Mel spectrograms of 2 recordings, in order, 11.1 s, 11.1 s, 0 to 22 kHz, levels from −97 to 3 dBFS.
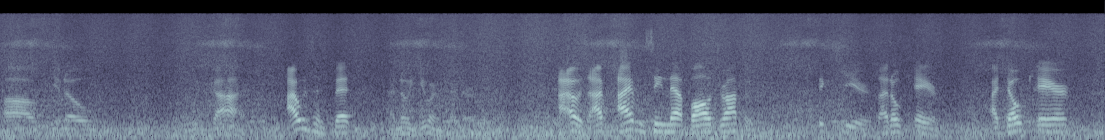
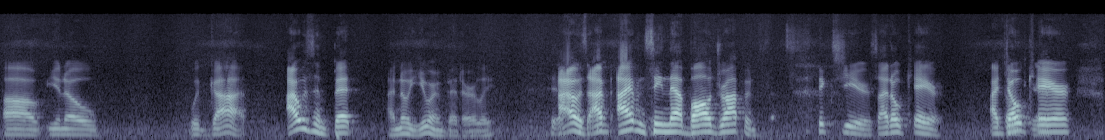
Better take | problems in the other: second | hiss; loud; throughout; 6 dB below the speech; faint in the second

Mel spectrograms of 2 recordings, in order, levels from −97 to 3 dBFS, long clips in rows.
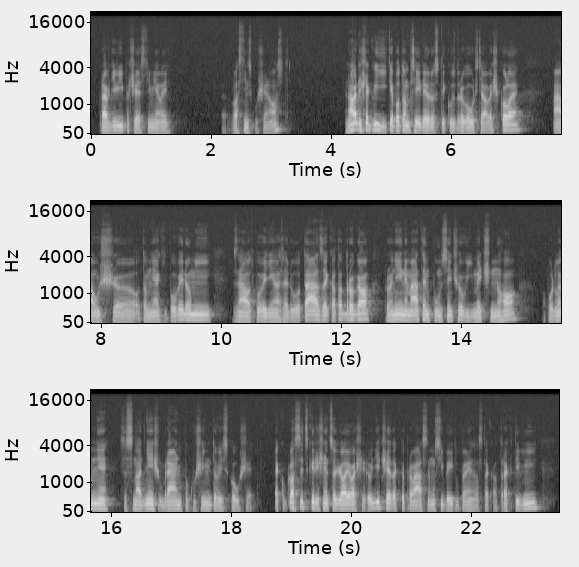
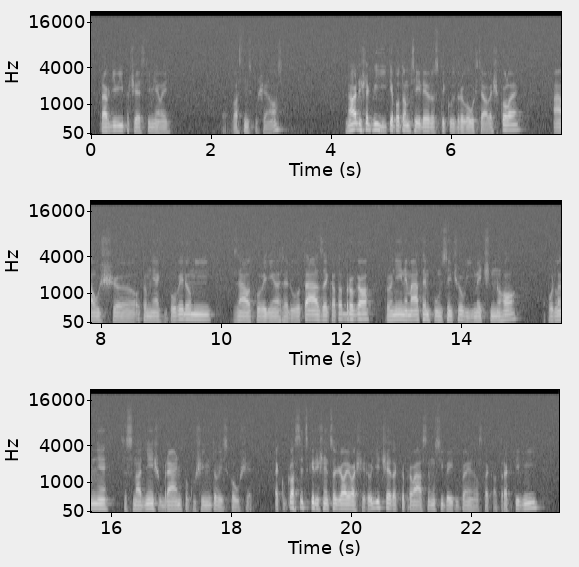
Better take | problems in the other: first | hiss; loud; throughout; 8 dB below the speech; faint in the first

